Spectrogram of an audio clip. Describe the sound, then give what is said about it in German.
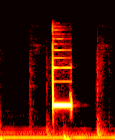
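A single short electronic beep tone, steady and clear at mid pitch, sounding briefly over a low background hum with no talking. “aber einfach, weil wir so ein Beep machen, dann halte ich an dein Telefon.”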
